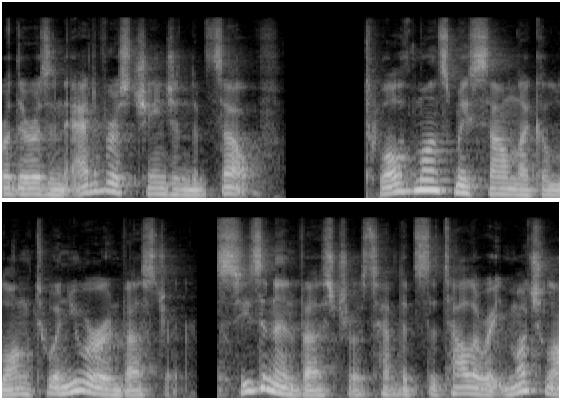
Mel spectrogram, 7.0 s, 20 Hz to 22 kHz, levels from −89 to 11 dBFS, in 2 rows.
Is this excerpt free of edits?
no; 4 cuts; at 1.3 s, 3.7 s, 4.8 s, 6.1 s

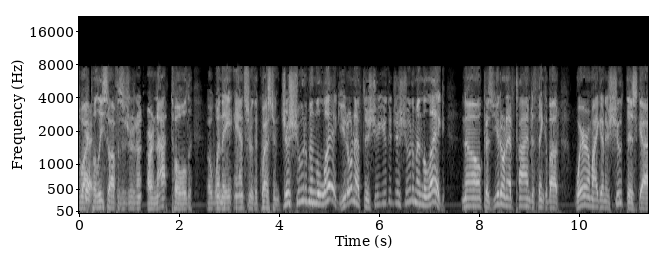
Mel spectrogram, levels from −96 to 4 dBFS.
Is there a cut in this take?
no; 0 cuts

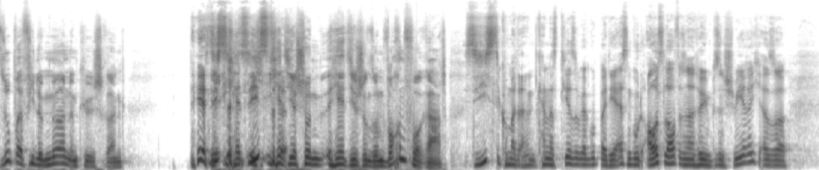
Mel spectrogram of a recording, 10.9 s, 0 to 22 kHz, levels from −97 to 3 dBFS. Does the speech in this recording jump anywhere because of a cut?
no; 0 cuts

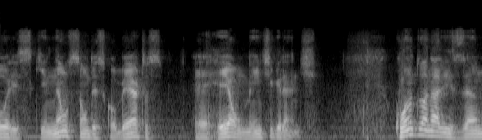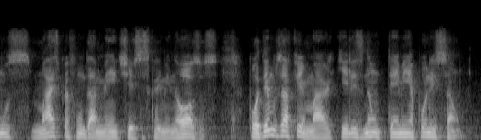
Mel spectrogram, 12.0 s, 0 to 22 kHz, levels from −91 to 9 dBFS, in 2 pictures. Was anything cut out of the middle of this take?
no; 0 cuts

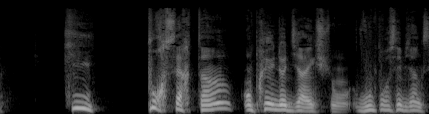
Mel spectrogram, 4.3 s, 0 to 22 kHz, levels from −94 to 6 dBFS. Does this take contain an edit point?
no; 0 cuts

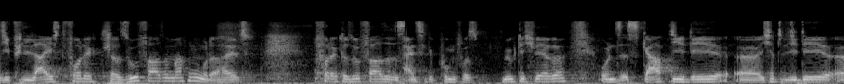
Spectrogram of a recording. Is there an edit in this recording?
yes; 2 cuts; at 3.1 s, 4.0 s

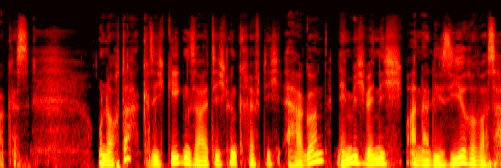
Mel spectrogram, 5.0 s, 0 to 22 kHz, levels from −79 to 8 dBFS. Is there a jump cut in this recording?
yes; 4 cuts; at 1.5 s, 2.3 s, 3.3 s, 4.1 s

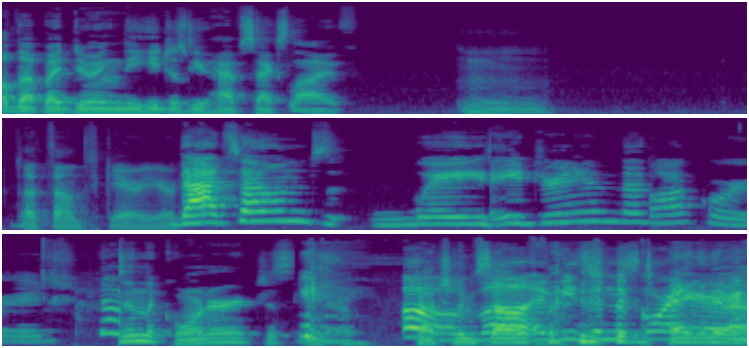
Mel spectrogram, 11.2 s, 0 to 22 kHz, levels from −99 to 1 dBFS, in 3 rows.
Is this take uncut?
no; 7 cuts; at 0.9 s, 4.1 s, 6.2 s, 7.0 s, 8.0 s, 8.9 s, 9.4 s

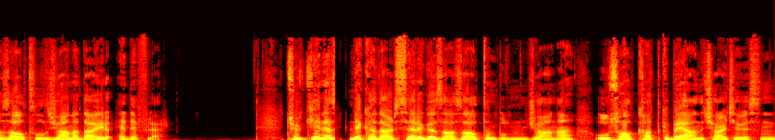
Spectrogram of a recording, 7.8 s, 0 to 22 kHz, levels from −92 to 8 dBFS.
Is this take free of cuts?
no; 3 cuts; at 1.1 s, 3.3 s, 5.0 s

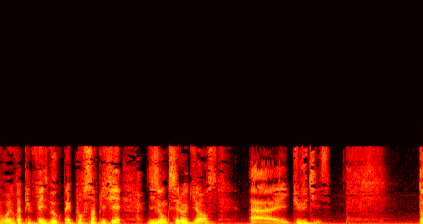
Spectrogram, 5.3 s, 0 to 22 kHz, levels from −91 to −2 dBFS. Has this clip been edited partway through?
no; 0 cuts

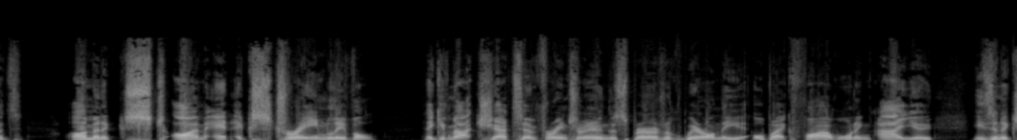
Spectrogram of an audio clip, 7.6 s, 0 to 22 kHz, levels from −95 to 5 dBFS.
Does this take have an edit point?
yes; 3 cuts; at 3.4 s, 5.6 s, 6.5 s

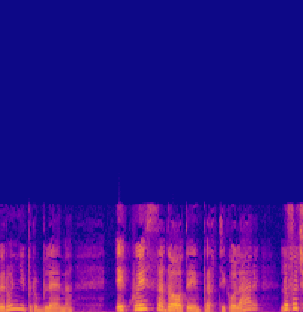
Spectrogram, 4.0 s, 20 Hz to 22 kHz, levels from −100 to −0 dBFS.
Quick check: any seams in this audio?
no; 0 cuts

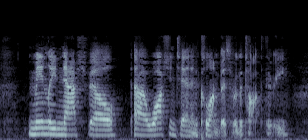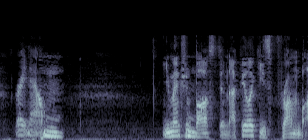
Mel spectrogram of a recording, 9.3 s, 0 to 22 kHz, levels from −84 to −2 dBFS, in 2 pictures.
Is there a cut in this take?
no; 0 cuts

